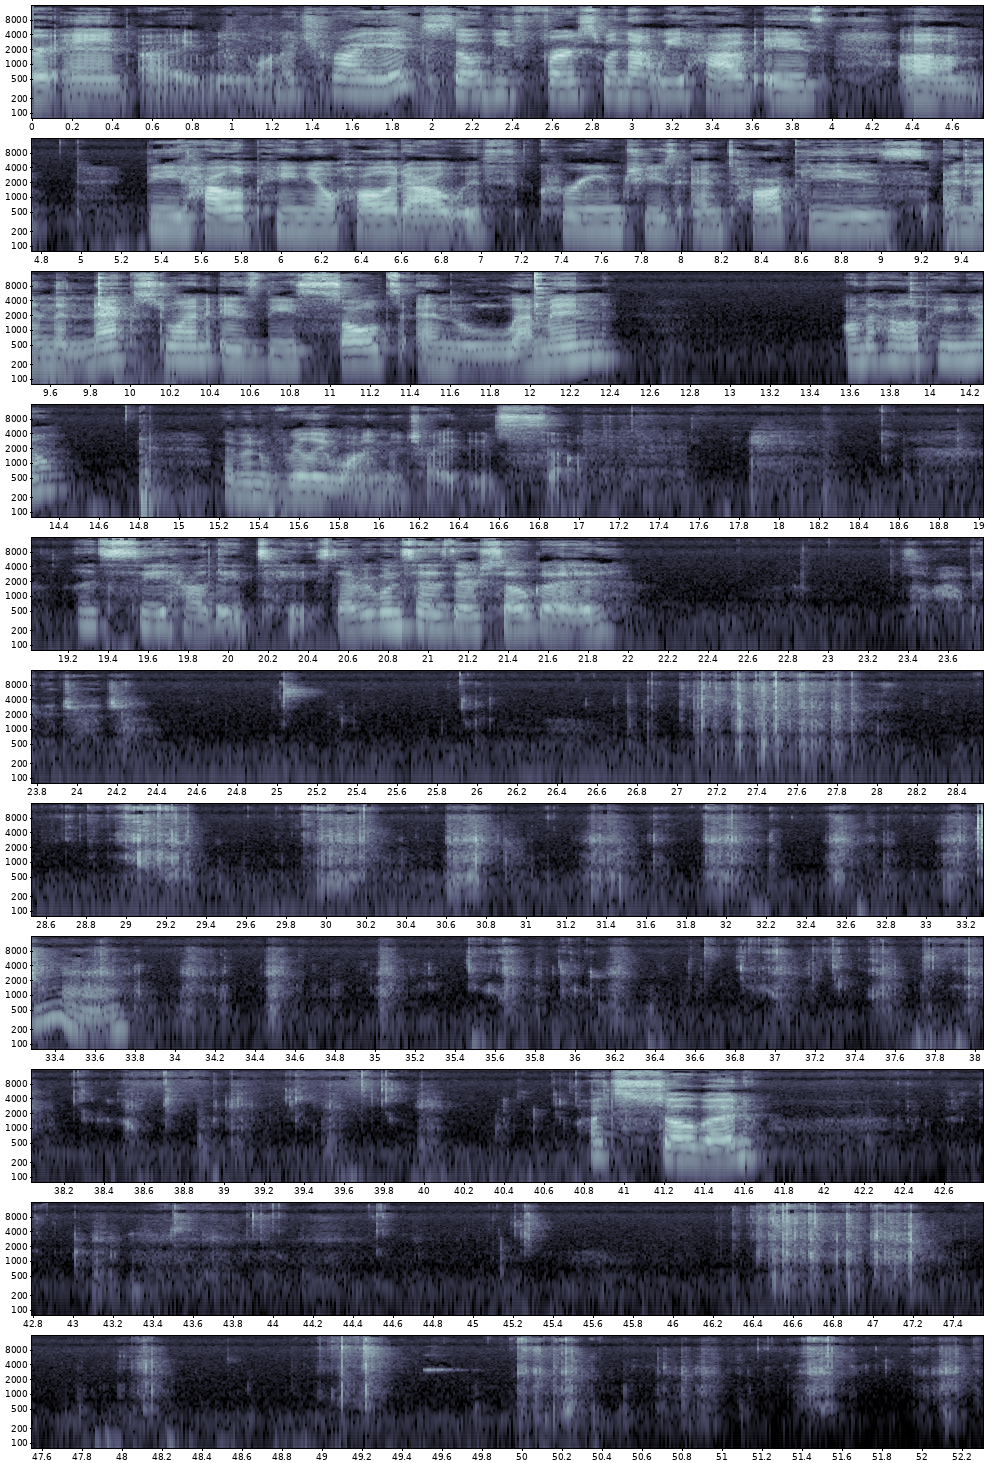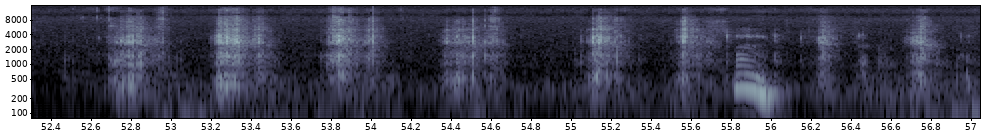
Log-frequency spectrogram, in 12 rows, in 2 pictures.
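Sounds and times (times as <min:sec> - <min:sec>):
crunchy biting and chewing: 0:26.8 - 0:40.8, 0:46.3 - 0:48.3, 0:49.0 - 0:57.0.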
